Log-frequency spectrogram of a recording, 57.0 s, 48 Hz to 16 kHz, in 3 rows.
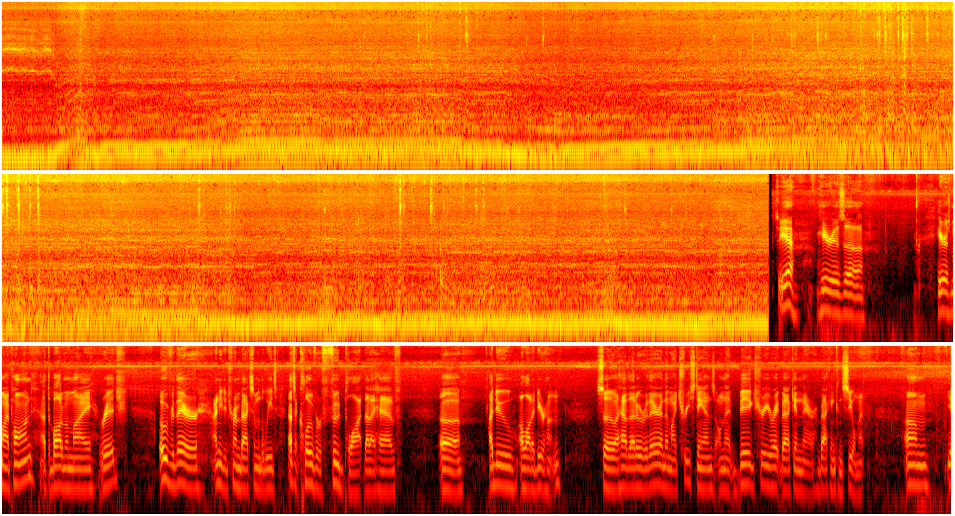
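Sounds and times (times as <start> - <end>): utility vehicle engine running: 0.0 - 34.4
light rattling clicks: 7.6 - 12.2, 13.4 - 33.8.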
